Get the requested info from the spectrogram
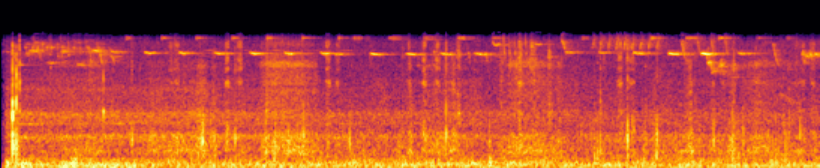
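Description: A woodland songbird repeating one short, high note two or three times a second, over a steady low rumble with scattered clicks and rustles.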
